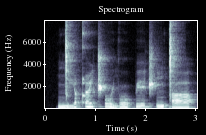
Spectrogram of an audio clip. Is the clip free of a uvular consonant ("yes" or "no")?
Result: no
